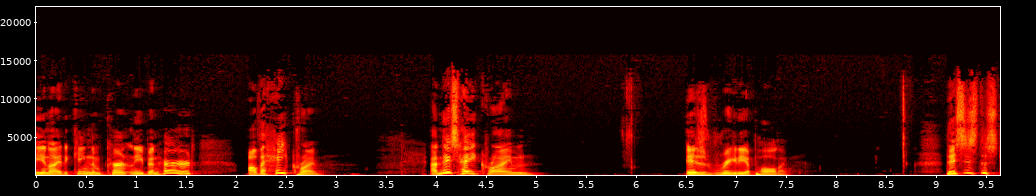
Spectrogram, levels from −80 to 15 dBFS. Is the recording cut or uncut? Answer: uncut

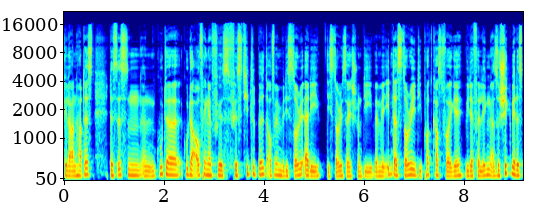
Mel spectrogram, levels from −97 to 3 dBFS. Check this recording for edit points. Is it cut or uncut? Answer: cut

